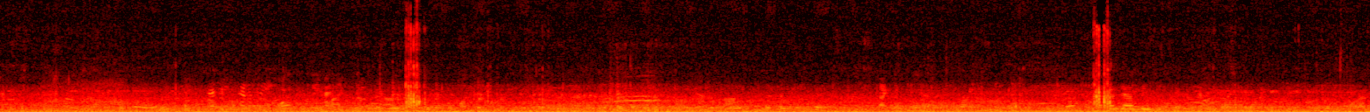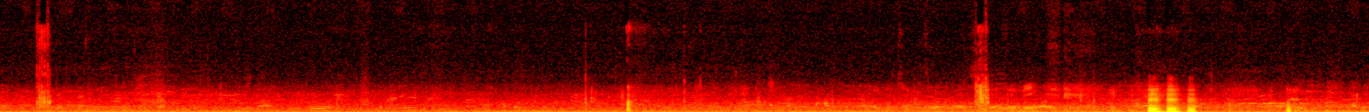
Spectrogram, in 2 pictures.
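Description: A crowd of people murmurs at a distance outdoors.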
